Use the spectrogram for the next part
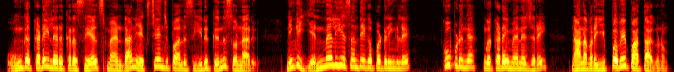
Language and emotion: Tamil, angry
